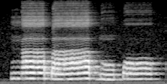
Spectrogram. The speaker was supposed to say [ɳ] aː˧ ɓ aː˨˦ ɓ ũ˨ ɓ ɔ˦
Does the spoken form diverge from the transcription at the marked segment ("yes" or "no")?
yes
